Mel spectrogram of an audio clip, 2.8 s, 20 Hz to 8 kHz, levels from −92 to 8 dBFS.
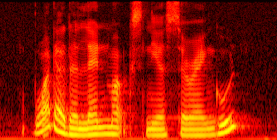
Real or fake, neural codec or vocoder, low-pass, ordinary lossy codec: real; none; none; none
